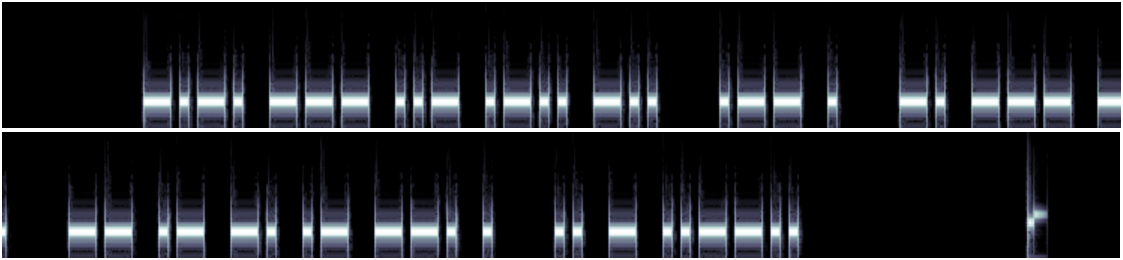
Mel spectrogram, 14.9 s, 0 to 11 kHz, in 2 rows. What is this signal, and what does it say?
Morse code, heard as a keyed tone, about 20 wpm, 700 Hz. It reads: COULD WE NOT MANAGE IT?
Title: Sentences from Top 1400 Words 20wpm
